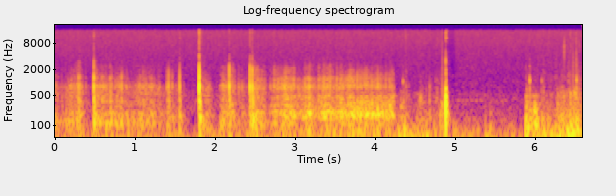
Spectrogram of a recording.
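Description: A metal pick is brought to a black foam microphone windshield and scratched across the foam throughout. The result is a close, dense, low scratchy rustle broken by sharp, brief clicks, with short quieter gaps between strokes.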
